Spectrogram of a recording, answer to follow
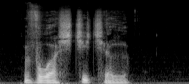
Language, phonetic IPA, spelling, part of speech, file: Polish, [vwaɕˈt͡ɕit͡ɕɛl], właściciel, noun, Pl-właściciel.ogg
